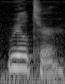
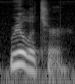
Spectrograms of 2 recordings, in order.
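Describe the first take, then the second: First: The consonants are said without an added vowel. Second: An extra schwa breaks up the consonant cluster.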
